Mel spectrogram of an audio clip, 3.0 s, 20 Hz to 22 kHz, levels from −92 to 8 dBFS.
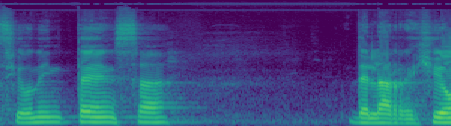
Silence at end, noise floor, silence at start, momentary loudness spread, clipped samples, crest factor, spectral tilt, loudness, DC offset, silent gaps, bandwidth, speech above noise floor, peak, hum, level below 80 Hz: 0 s; -54 dBFS; 0 s; 10 LU; under 0.1%; 18 dB; -5 dB/octave; -22 LUFS; under 0.1%; none; over 20 kHz; 34 dB; -6 dBFS; none; -68 dBFS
